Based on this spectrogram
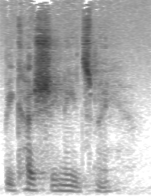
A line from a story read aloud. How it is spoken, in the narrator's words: says the man quietly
